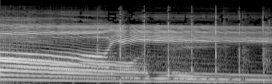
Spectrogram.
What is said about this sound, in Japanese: 早速始まりましたおおおおいつもより一つか二つ拍手の音も多いですね、ねえと言いますのももう12月の末頃でございまして、うん、あの我々今忘年会をしているんですよね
